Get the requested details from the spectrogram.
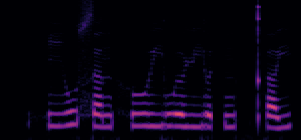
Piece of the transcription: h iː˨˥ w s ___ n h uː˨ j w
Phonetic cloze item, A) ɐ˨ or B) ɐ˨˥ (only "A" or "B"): A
